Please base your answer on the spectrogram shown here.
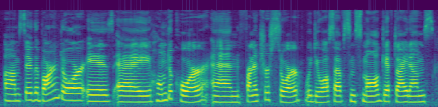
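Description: Plain-spoken American woman, medium pitch. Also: steady tone, unhurried, fairly bright tone. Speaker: shop owner being interviewed. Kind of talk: informal interview explanation. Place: small home decor shop, indoors. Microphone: lapel microphone.

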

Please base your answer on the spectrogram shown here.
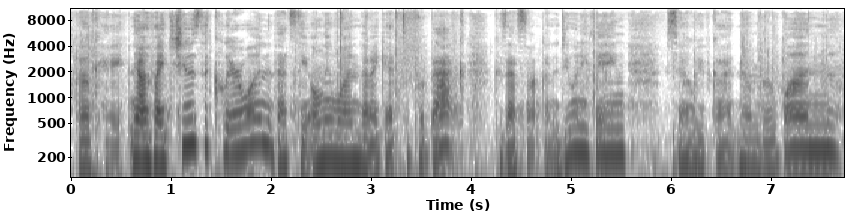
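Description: A hoarse woman with a scratchy voice hosting a chatty, rambling coloring vlog. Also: lowish voice, expressive, normal speed, a little mellow. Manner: chatty, rambling, with fillers and self-corrections. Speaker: craft channel host. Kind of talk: casual coloring vlog chat.

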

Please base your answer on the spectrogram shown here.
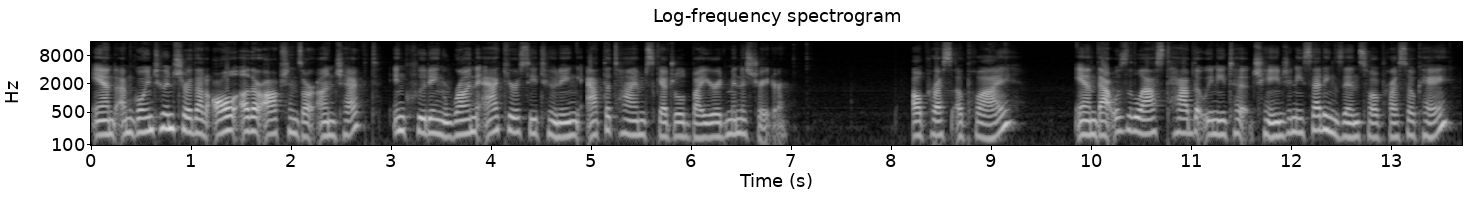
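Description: A woman giving calm, methodical step-by-step instructions as a software trainer in a scripted screen-recording tutorial. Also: fairly low pitch, moderate pace.

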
